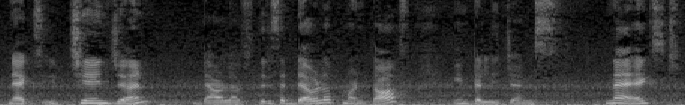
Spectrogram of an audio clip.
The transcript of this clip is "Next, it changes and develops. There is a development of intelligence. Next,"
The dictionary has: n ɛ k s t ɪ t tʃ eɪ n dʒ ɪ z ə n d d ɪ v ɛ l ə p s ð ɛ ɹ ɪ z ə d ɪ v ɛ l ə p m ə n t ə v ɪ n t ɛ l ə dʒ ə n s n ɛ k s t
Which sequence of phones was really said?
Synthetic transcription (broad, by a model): n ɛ k s t ɪ t tʃ eɪ n dʒ ə n d d ɪ v ɛ l ə p s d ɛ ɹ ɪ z ə d ɪ v ɛ l ə p m ə n t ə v ɪ n t ɛ l ə dʒ ə n s n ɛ k s t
